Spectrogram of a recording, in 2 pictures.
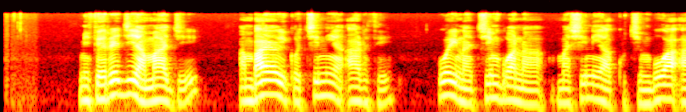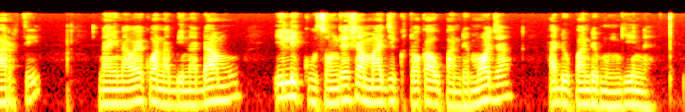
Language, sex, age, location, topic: Swahili, male, 18-24, Nairobi, government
